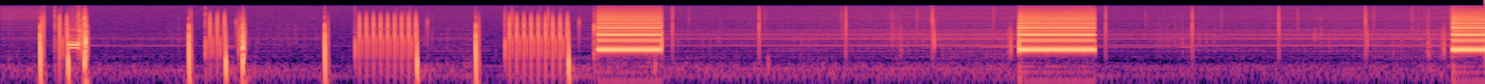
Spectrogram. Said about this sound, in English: here's an intra-office call to a line that's pretty hummy. Interestingly, you can actually hear the phone line in between rings, and this particular independent ring tone is more often heard in offices that don't let you hear the phone line.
